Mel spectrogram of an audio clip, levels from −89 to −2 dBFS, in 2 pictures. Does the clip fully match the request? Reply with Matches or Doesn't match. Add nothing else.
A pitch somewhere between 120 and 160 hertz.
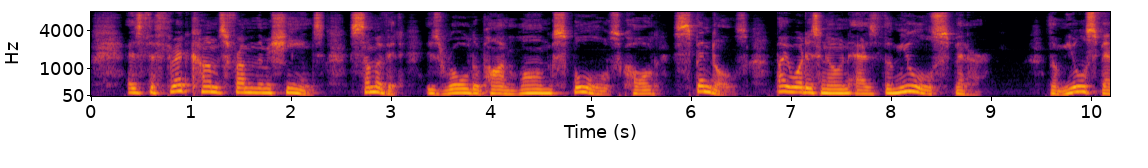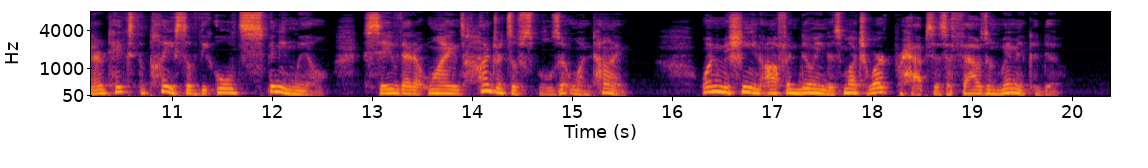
Matches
